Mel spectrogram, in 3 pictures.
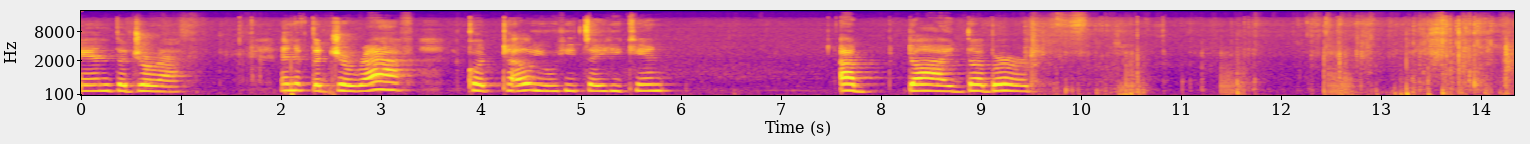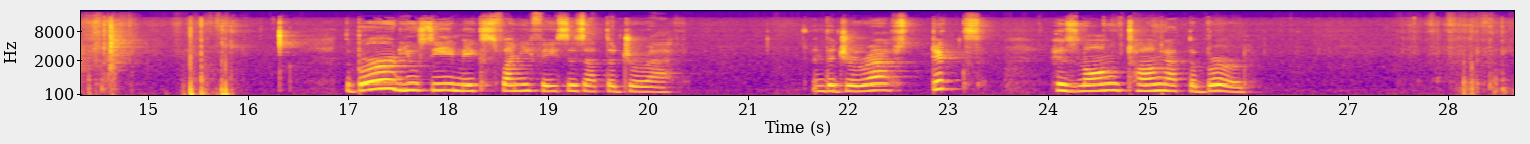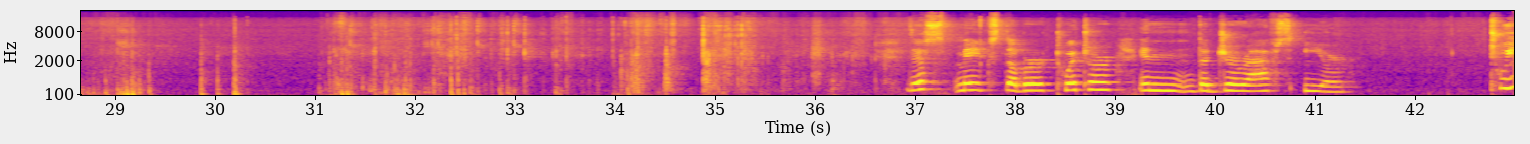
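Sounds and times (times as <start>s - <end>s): paper rustling: 9.4s - 16.0s, 27.6s - 30.4s, 31.0s - 36.7s
soft irregular thumps and taps: 15.2s - 16.0s, 28.1s - 30.4s.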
